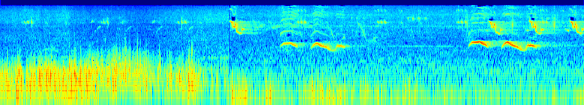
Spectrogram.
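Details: Common hawk-cuckoo heard during the monsoon in Aurangabad, its call taken as a sign of rain: after rumbling noise, two pairs of loud arched whistled notes, with higher sharp chirps of another bird and faint ticking calls.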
